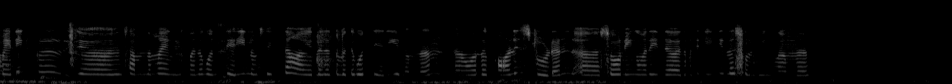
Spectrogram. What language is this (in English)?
Tamil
